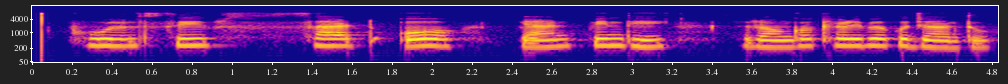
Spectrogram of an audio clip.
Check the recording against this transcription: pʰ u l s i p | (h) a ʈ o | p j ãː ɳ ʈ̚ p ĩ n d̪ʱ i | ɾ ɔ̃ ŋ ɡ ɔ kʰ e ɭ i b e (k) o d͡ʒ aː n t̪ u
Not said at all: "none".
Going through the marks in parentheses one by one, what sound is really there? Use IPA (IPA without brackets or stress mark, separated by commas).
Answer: s, k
